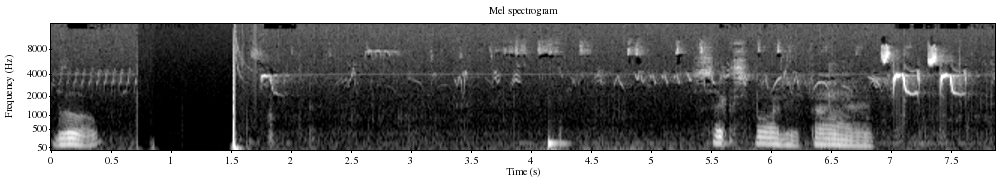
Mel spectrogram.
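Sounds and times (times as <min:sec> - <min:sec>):
speech: 0:00.0 - 0:00.6, 0:05.5 - 0:07.1
bird singing: 0:00.0 - 0:00.8, 0:01.5 - 0:07.8.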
